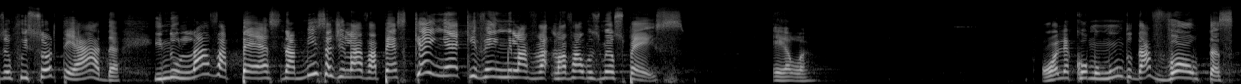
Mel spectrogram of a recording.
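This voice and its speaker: Woman telling a dramatic story in a hall. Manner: dramatic, swings between loud outbursts and hushed low tones. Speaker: guest speaker at a panel talk. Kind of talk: personal storytelling to an audience. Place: large hall at a cultural center. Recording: long hall reverb.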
